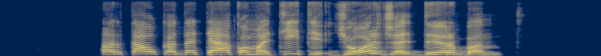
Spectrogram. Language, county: Lithuanian, Vilnius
